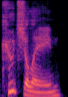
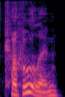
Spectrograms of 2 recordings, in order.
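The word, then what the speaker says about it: Cú Chulainn: i loved called well i thought he was called kuch elaine and then later on i found out you found out it's kahulin where like you don't pronounce a whole bunch of the letters in there yeah because it's yeah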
